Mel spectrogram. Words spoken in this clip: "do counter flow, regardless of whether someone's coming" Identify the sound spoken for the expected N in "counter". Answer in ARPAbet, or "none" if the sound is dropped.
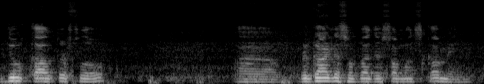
L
